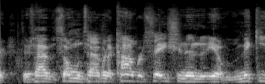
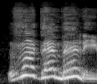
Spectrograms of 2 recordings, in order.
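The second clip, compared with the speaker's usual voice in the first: mock high voice; 4 dB louder than usual. Retold talk with director.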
